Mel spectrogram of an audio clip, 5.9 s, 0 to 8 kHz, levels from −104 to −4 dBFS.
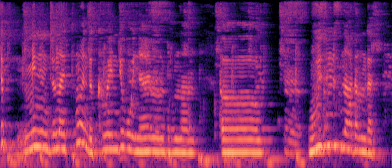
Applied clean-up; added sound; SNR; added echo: classical method WPE with log-MMSE.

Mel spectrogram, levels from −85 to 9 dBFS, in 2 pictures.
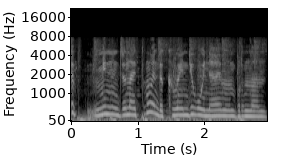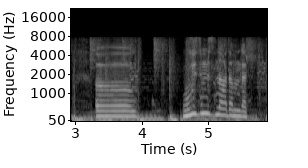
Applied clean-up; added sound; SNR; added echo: none; none; none; none.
